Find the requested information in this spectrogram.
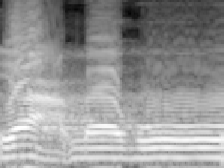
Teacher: Cara membacanya yaitu kita panjangkan hu-nya, boleh 2 harokat, boleh 4 harokat, dan boleh pula 6 harokat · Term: mad arid bisukun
